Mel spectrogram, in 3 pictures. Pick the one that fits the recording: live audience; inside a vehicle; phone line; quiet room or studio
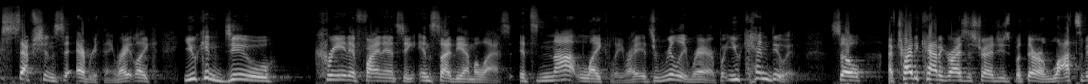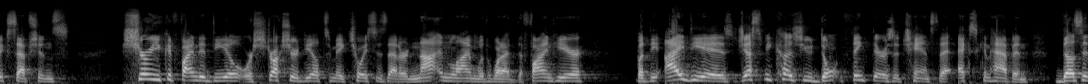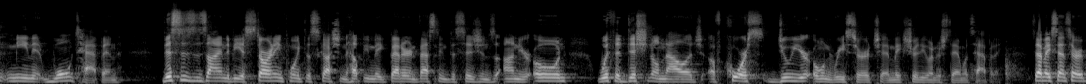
live audience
